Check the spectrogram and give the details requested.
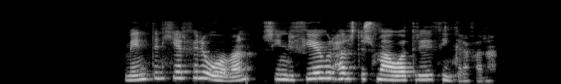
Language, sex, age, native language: Icelandic, female, 20-29, Icelandic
